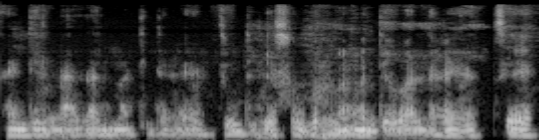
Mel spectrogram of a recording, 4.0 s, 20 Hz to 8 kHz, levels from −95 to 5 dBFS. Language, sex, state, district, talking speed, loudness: Bengali, male, West Bengal, Jhargram, 180 wpm, -25 LUFS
